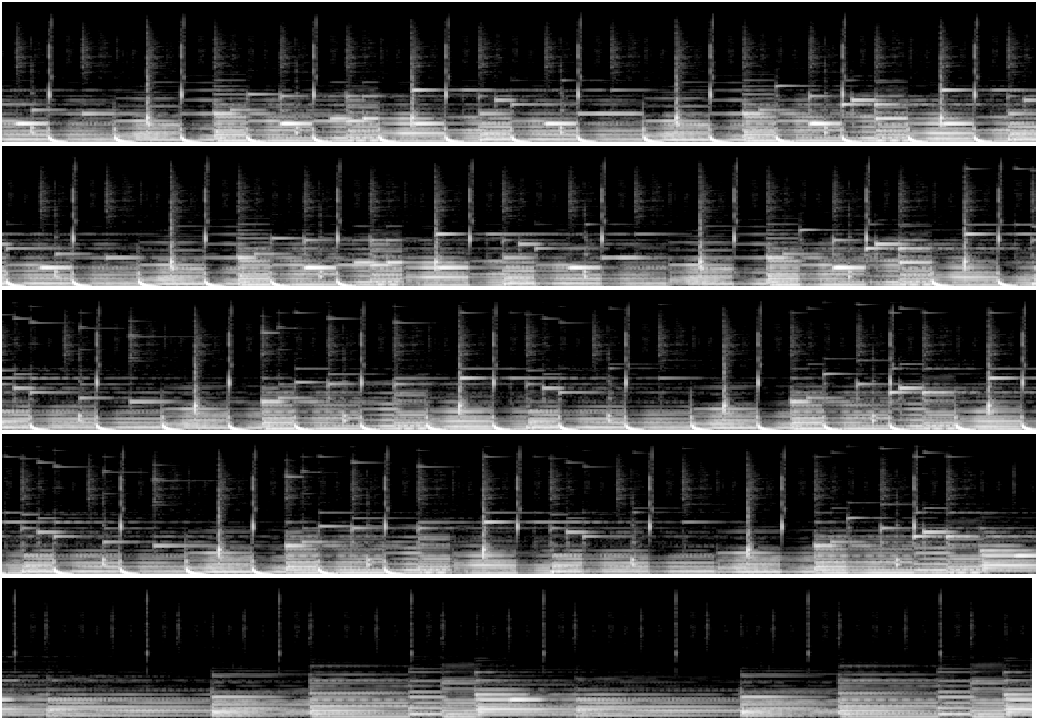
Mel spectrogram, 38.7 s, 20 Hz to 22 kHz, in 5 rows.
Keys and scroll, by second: 0.3 y, 4.0-5.2 typing, 8.1-8.9 typing, 18.2 ctrl+c, 18.3 ctrl+v, 22.3 ctrl+g, 33.3 ctrl+q, 34.1 ctrl+q.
